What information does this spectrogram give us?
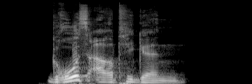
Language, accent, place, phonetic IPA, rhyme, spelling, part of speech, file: German, Germany, Berlin, [ˈɡʁoːsˌʔaːɐ̯tɪɡn̩], -oːsʔaːɐ̯tɪɡn̩, großartigen, adjective, De-großartigen.ogg
- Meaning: inflection of großartig: 1. strong genitive masculine/neuter singular 2. weak/mixed genitive/dative all-gender singular 3. strong/weak/mixed accusative masculine singular 4. strong dative plural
